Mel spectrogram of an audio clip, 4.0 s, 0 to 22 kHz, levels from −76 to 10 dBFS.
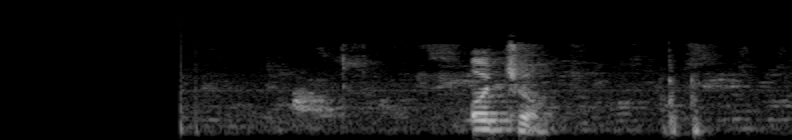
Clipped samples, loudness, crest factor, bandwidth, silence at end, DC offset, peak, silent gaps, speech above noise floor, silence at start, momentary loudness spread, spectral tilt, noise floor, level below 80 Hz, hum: under 0.1%; -24 LUFS; 24 dB; 9.2 kHz; 0 s; under 0.1%; -4 dBFS; none; 24 dB; 0.9 s; 26 LU; -3.5 dB/octave; -47 dBFS; -76 dBFS; none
